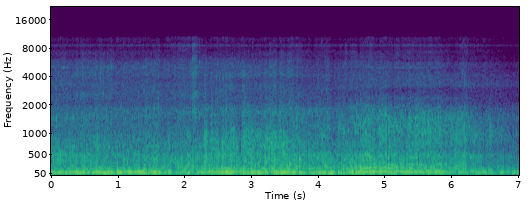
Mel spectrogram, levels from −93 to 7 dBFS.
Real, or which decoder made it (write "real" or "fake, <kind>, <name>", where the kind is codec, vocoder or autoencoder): fake, vocoder, WaveNeXt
